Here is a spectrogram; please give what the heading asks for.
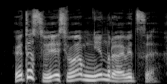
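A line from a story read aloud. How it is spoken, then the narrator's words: Smirking grunt. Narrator (Russian): хмыкнул я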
